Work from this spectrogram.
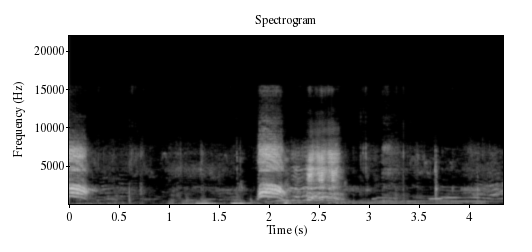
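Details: A goat being milked lets out two strong, shaky bleats near the start and middle, while people chat and a low steady hum runs underneath.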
